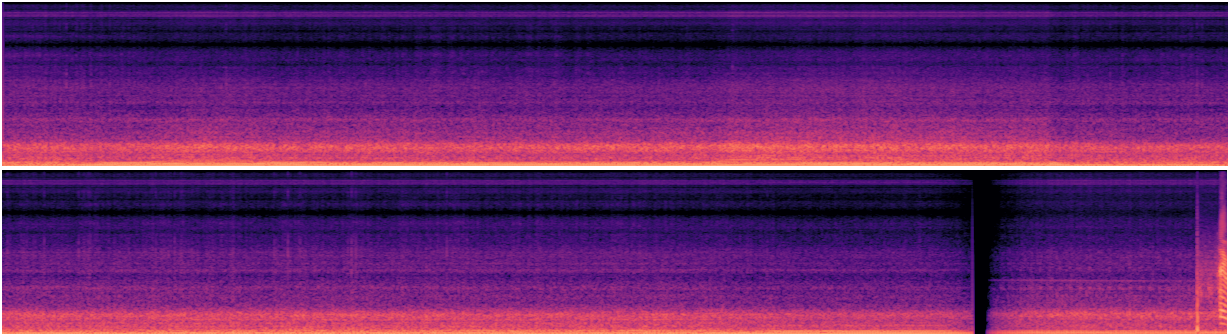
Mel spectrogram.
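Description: Piston engine of a Robin light aircraft at low taxi power, heard inside the cabin as a steady low drone. Near the end the sound cuts out suddenly for a moment and comes back.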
